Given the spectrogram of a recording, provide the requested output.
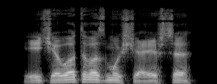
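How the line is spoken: Displeased mutter. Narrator (Russian): недовольно пробурчал Мэдзи

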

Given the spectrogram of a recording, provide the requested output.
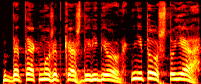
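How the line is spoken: Laughing. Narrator (Russian): рассмеялся Василий

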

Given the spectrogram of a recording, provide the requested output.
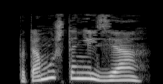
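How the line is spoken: Parent sighing. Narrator (Russian): вздохнул родитель

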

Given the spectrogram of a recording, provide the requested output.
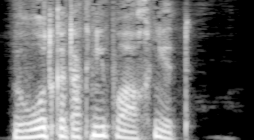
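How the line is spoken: Muttering. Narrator (Russian): Водила пробормотал

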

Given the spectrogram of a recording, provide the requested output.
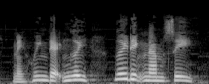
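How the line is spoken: Frightened monk crying out. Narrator (Vietnamese): Đại trí thiền sư sợ hãi vội kêu

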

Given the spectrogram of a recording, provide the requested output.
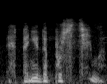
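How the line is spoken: Hissing. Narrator (Russian): прошипел Луиза

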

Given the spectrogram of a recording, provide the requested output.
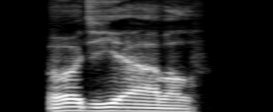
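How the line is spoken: Resigned drawl. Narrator (Russian): обреченно протянул я

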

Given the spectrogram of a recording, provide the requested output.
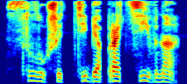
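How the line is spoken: Hissed through clenched teeth. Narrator (Russian): процедила Наталья сквозь зубы

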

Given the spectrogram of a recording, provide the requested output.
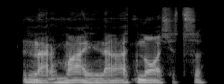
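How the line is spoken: Creaky voice. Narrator (Russian): проскрипел Джамба

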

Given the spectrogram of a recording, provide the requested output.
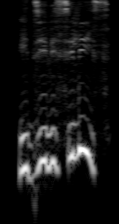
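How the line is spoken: Whispered. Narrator (Russian): шепнула я

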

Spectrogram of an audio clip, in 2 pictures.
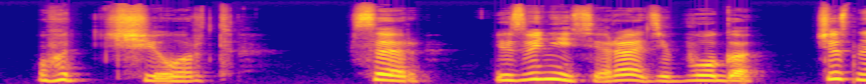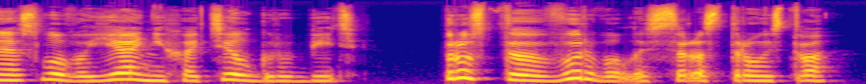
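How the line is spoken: Mutter. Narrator (Russian): Пробормотал

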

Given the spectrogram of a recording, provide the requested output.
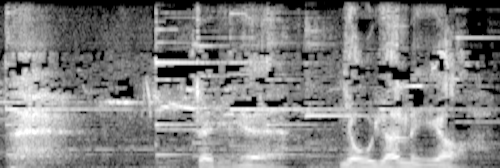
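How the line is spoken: Sighing old man. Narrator (Chinese): 老人叹息说

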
